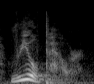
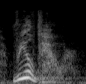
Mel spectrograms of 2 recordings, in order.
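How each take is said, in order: First: Real power whispered; whispered to the congregation; whispered first take. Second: Higher and louder on Real power; proclaimed to the church; raised repeat. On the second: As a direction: lift it up the second time. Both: Real, not acted.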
